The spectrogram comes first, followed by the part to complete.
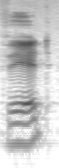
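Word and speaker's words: read: I have I have রেড Nazrul's novel আমি নজরুলের উপন্যাস পড়েছি তো প্রিয় শিক্ষার্থী বন্ধুরা প্রেজেন্ট ফর্মে রিড উচ্চারণ হয় কিন্তু পাস্ট ফর্ম ও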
